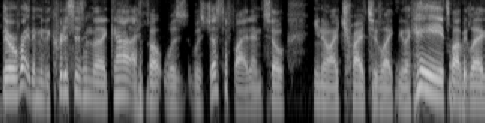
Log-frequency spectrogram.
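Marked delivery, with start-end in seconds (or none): 5.5-6.5 put-on lively, raised voice, not overdone. Showing the intro line he tried after criticism, upbeat, not overdone. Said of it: "I needed to liven it up".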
